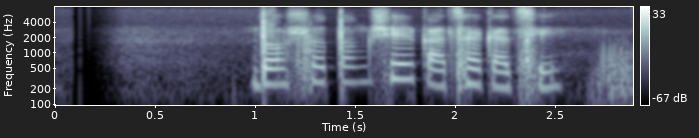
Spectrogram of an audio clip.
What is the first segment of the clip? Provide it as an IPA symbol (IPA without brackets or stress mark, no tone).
d̪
